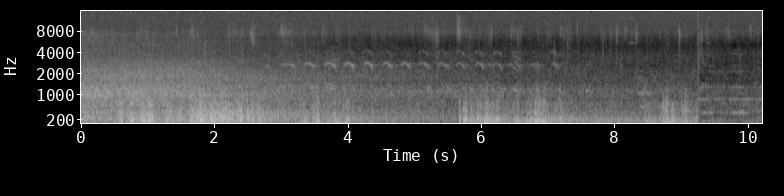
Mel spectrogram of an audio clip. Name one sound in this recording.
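Fireworks boom and crackle in the distance, echoing across open water.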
